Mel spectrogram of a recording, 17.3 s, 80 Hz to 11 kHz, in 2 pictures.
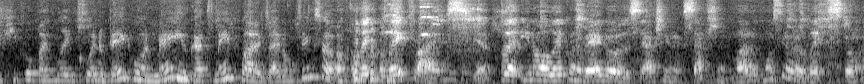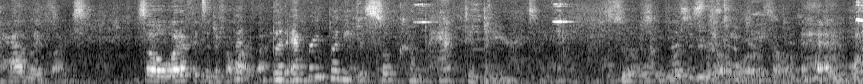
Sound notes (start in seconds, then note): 0.2 voiceover; 3.4 chuckles; 11.8 voiceover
